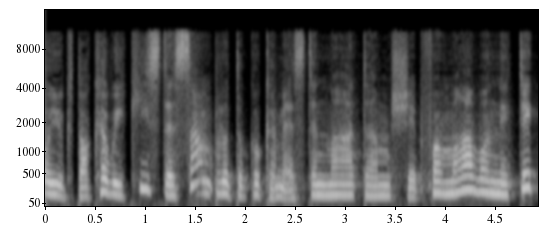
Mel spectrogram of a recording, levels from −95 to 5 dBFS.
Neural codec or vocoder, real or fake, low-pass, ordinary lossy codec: codec, 16 kHz in and 24 kHz out, 0.4 kbps, LongCat-Audio-Codec, two codebook decoder; fake; 10.8 kHz; MP3, 64 kbps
